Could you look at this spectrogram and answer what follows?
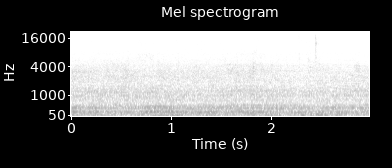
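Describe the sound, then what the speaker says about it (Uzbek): Honeybees buzz inside an open hive, giving a low, faint, continuous drone that stays steady throughout with no speech. "Mana endi arilar tagidan qismga o'tib ketadi."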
